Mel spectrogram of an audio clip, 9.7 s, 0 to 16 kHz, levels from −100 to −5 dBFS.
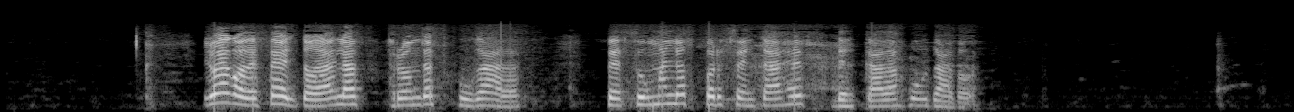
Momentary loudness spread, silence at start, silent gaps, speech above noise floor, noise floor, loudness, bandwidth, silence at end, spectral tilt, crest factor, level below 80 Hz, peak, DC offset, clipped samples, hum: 17 LU; 1.1 s; none; 60 dB; -87 dBFS; -27 LUFS; 7.4 kHz; 2.4 s; -3.5 dB/octave; 24 dB; -70 dBFS; -6 dBFS; under 0.1%; under 0.1%; none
